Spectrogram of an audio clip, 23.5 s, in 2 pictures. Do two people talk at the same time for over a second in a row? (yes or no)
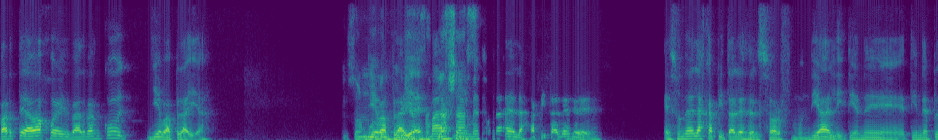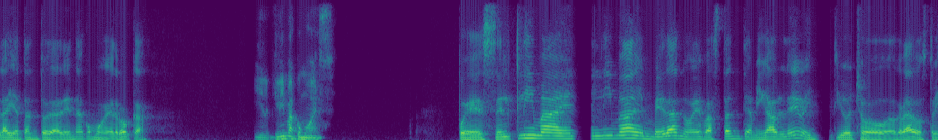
yes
